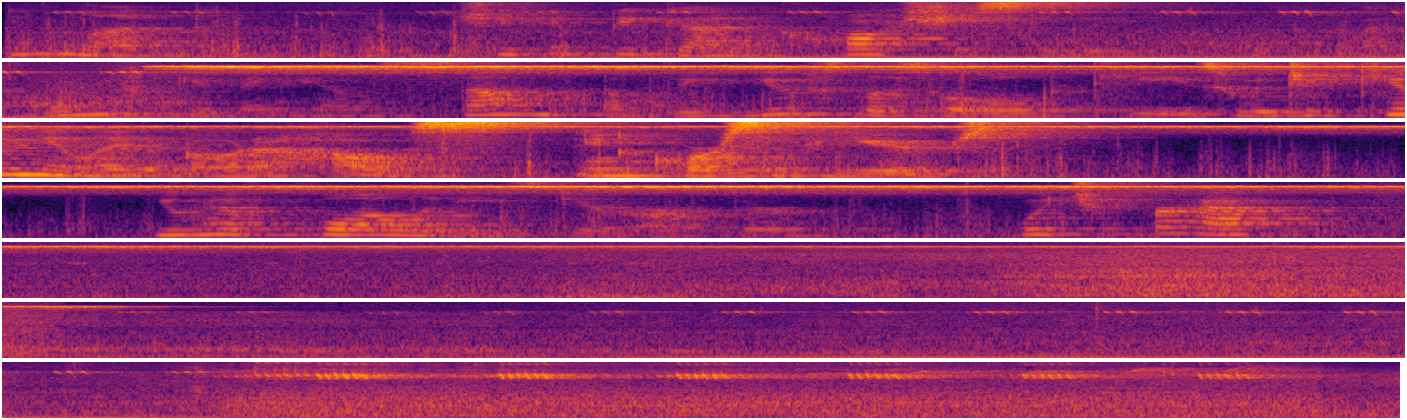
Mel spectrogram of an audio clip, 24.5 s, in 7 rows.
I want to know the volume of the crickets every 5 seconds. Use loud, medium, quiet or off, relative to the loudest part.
loud, loud, loud, medium, loud.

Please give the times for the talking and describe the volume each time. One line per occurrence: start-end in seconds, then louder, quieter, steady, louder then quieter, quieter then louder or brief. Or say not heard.
0.0-9.6 louder
10.9-13.7 brief.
